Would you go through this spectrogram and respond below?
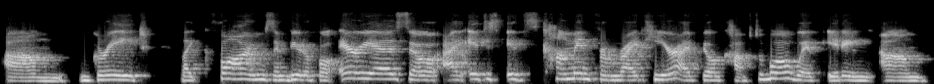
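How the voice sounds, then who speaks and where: A woman from Venezuela talks as a guest on an interview show. Her voice sits at a medium pitch, and she explains her own experience earnestly and conversationally. The recording is noticeably roomy, with echo around her words. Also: measured pace, bright, forceful tone. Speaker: interview guest, wellness consultant. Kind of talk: conversational personal storytelling. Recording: roomy, echoing sound.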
